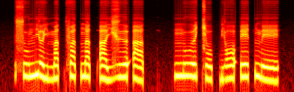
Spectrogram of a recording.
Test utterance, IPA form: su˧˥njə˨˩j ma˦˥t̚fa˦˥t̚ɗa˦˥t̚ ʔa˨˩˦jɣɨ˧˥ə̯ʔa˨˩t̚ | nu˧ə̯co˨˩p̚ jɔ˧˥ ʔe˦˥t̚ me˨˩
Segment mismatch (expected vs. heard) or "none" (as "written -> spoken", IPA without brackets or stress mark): ɗ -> n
